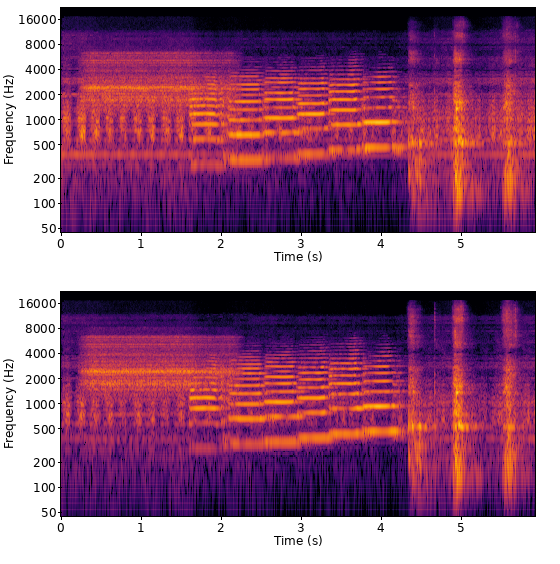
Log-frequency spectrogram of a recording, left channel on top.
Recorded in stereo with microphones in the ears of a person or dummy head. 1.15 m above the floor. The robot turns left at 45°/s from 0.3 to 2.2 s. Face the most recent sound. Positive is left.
turn(degrees=-10)  # may be behind; listen again after turning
